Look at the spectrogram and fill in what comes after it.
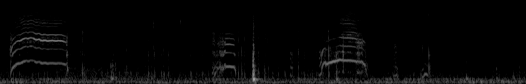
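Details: High, clear meows from grey tabby kittens of a formerly homeless adopted mother cat: one strong mew at the start, a faint one midway, and a sharp click before a last arching meow.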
